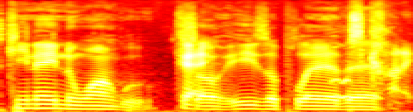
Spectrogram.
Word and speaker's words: Kene Nwangwu: Vikings, Kini Ogane, is that how you say his name?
